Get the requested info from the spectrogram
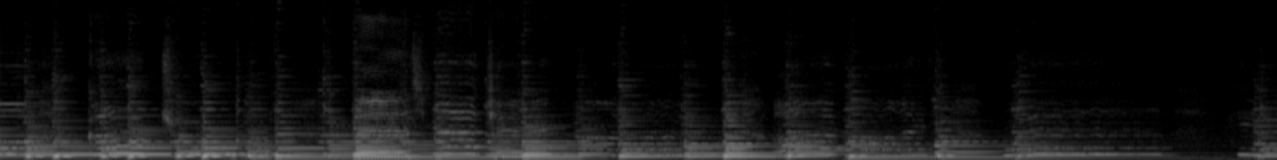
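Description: Ukulele strummed in chords with a woman singing along. The strumming slows and the playing grows quieter toward the end, the last chord ringing out and fading away.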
